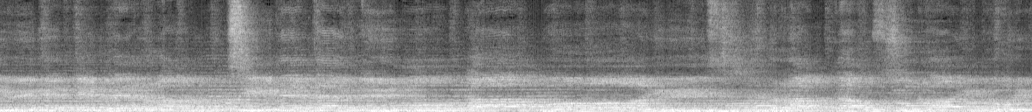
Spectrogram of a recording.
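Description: Male vocal group of five singing a slow song in close harmony into handheld microphones, the voices holding long notes.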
